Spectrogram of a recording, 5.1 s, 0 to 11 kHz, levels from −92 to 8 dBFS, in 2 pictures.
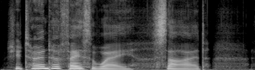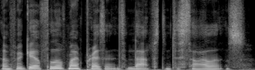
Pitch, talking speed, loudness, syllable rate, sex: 205 Hz, 165 wpm, -20 LUFS, 5.8 syllables/s, female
